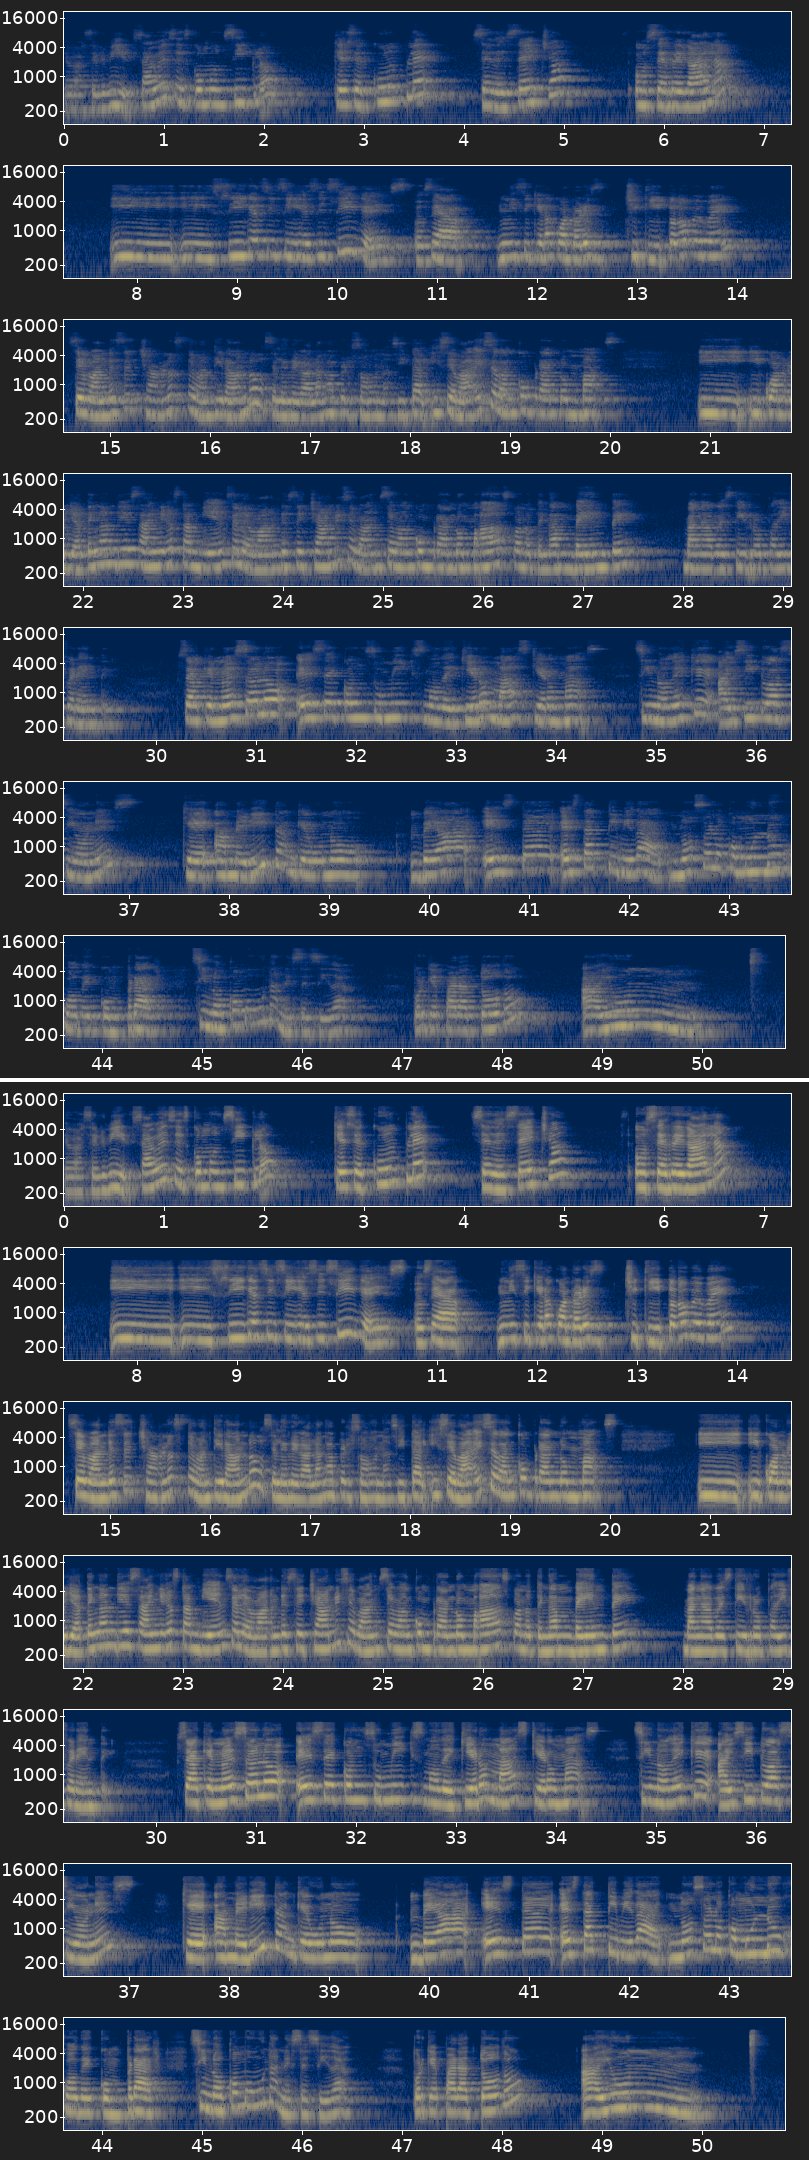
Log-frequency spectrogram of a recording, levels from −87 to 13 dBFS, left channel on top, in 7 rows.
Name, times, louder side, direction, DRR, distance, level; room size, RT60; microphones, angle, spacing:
voice 1, 0.0-2.1 2.7-3.7 4.2-5.1 5.7-6.7 7.7-11.3 11.6-14.0 14.7-19.9 20.9-27.5 28.0-29.4 30.3-34.3 34.8-36.9 37.5-39.3 39.8-44.6 44.9-46.5 47.1-48.2 48.8-50.1, right 6 dB, 85° right, 13 dB, 0.4 m, -23 dB
11.5 x 4.1 x 3.0 m, 0.87 s
head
